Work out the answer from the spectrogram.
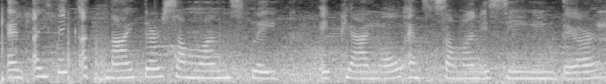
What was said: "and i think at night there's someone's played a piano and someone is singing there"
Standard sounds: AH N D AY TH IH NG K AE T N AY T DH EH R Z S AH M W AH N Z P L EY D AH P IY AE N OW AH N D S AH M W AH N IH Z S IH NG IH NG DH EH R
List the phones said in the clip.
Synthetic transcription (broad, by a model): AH N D AY TH IH NG K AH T N AY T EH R S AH M W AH N S P L EY D AH P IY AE N OW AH N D S AH M W AH N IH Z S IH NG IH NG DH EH R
